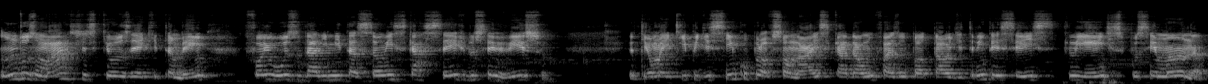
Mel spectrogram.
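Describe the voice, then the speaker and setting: There is noticeable background noise as a man speaks at a fairly slow pace. His voice is high-pitched, with fairly even intonation. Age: 20s. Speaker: home pet grooming entrepreneur. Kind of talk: pre-recorded audio contribution. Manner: articulate.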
